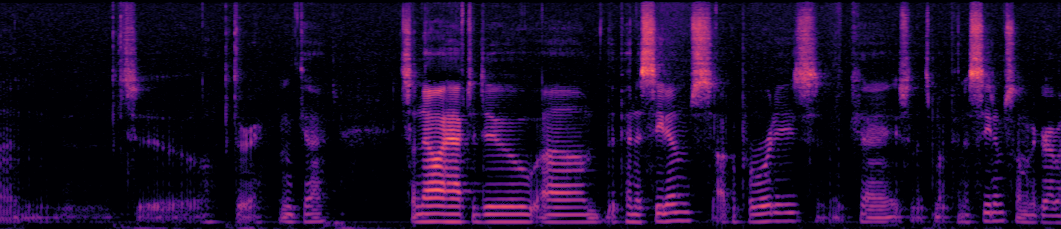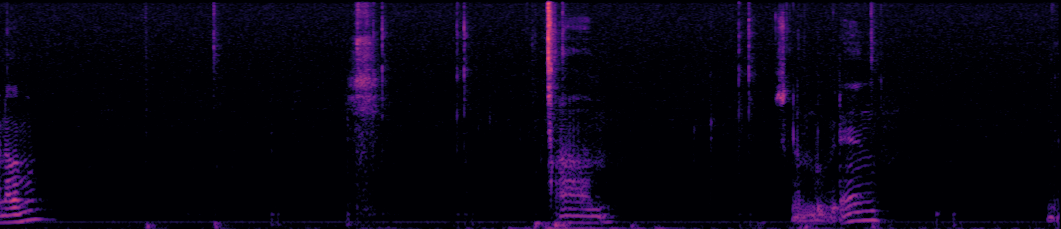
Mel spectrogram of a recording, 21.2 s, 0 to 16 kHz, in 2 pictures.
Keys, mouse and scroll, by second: 2.9 Escape, 2.9 ↺, 11.7 space, 15.6 m, 15.8 space, 18.3 space.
